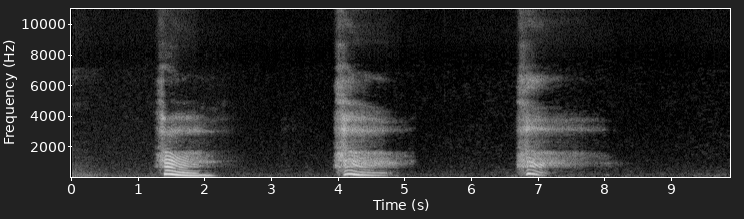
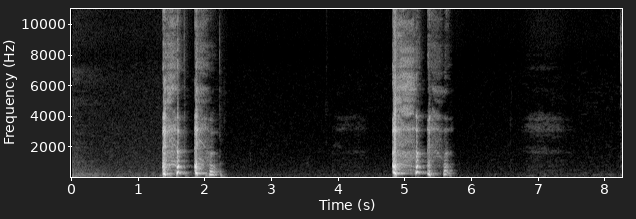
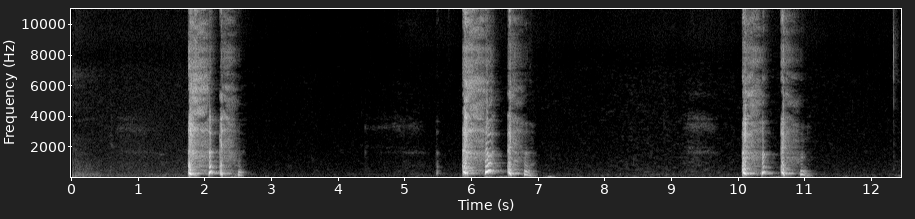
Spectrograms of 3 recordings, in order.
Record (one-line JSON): {"exhalation_length": "9.9 s", "exhalation_amplitude": 14200, "exhalation_signal_mean_std_ratio": 0.35, "cough_length": "8.3 s", "cough_amplitude": 32768, "cough_signal_mean_std_ratio": 0.21, "three_cough_length": "12.5 s", "three_cough_amplitude": 32768, "three_cough_signal_mean_std_ratio": 0.23, "survey_phase": "beta (2021-08-13 to 2022-03-07)", "age": "65+", "gender": "Female", "wearing_mask": "No", "symptom_none": true, "smoker_status": "Never smoked", "respiratory_condition_asthma": false, "respiratory_condition_other": false, "recruitment_source": "REACT", "submission_delay": "1 day", "covid_test_result": "Negative", "covid_test_method": "RT-qPCR", "influenza_a_test_result": "Negative", "influenza_b_test_result": "Negative"}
